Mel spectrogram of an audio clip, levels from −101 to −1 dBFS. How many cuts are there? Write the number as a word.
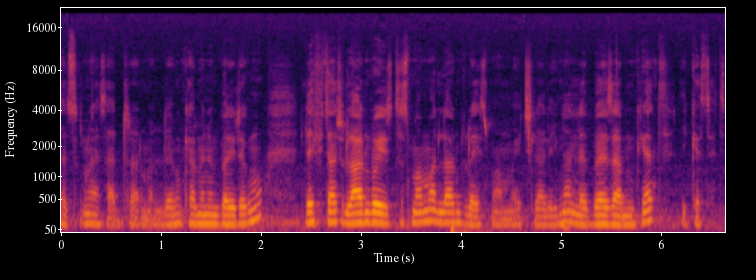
zero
